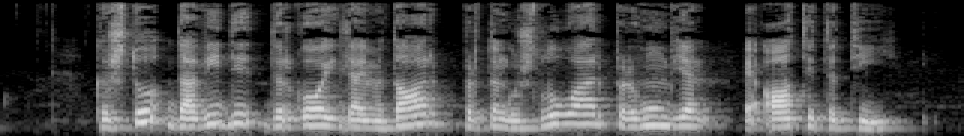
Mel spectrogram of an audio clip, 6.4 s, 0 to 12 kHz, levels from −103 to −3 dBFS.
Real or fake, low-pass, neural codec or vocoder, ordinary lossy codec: fake; 10.8 kHz; vocoder, 44.1 kHz, 128 mel bands every 256 samples, BigVGAN v2; MP3, 96 kbps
